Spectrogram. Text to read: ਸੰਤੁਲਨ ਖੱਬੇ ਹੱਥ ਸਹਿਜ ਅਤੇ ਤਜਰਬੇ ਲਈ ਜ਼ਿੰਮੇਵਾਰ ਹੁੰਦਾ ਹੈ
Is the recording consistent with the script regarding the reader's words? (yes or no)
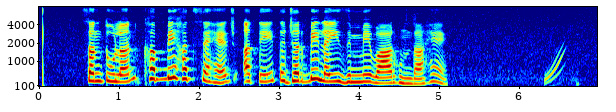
yes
